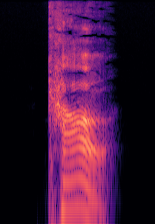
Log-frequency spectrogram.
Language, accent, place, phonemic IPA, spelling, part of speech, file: German, Germany, Berlin, /kaːr/, Kar, noun, De-Kar.ogg
- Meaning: 1. cirque (curved depression in a mountainside) 2. bowl, vat, trough 3. a regionally varying certain unit of measure for grain 4. abbreviation of Karabiner (“carbine”)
